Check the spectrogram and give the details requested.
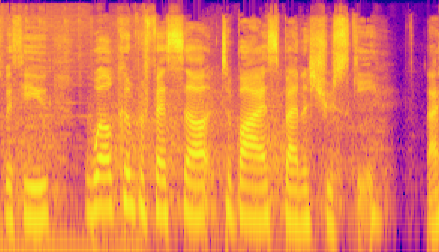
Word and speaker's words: Banaschewski: Welcome Professor Tobias Banoski.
